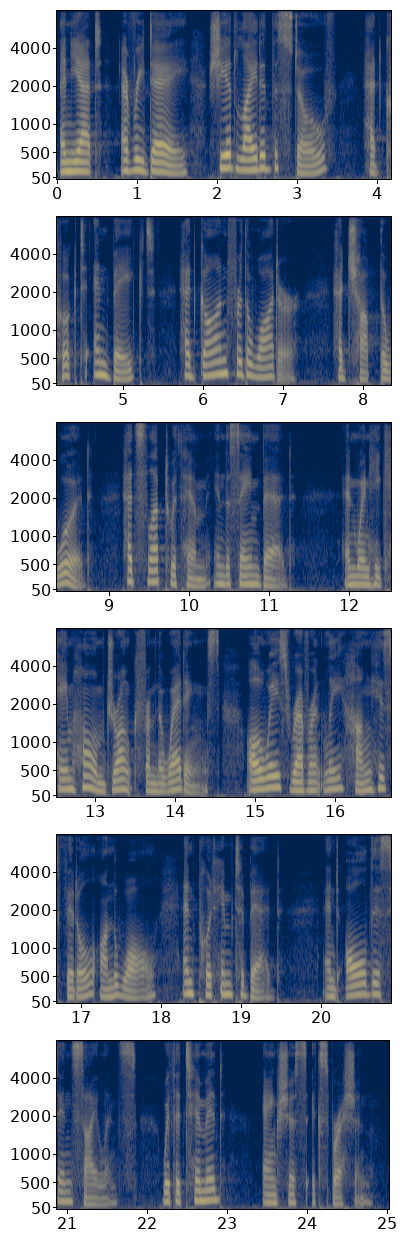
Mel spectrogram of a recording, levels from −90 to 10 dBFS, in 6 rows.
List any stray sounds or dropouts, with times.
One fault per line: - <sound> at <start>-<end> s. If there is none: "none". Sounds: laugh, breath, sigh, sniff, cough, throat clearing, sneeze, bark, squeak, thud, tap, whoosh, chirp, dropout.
none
